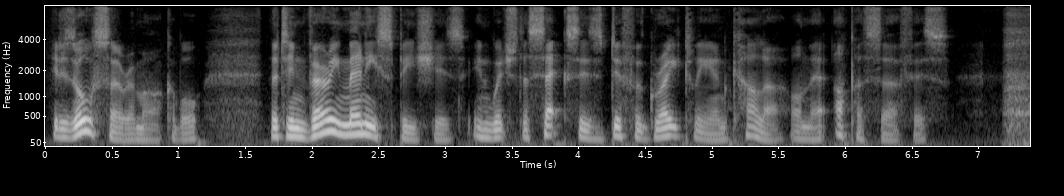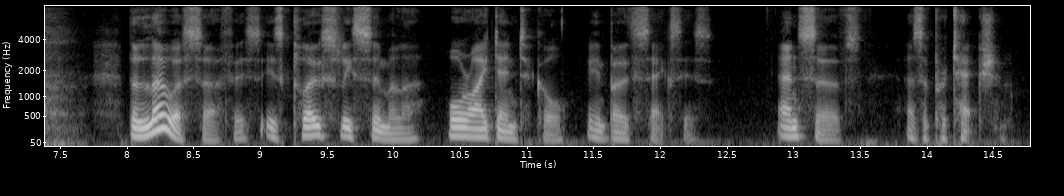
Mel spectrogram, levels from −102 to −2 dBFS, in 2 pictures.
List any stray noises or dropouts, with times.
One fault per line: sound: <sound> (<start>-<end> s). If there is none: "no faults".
sound: breath (7.2-7.7 s)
